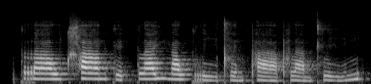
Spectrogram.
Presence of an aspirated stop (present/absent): present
